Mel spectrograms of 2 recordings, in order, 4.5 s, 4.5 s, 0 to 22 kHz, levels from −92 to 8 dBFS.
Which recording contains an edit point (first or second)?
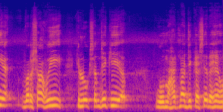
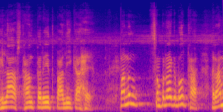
second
